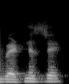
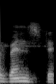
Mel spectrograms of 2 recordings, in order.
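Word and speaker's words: Wednesday: इसको बाद लोग पढ़ते हैं वेडनेसडे, बाद लोग पढ़ते हैं वेनसडे, असल में है वेंसडे। यहाँ से यहाँ तक एक ही साउंड है, वेंस, ठीक है। ये जो एस है ये भी जे की आवाज बन जाती है, वेंस, वेंसडे, ठीक है। इसको अगर लिखा जाए तो ये, ठीक है, वेंसडे यूं पढ़ा जाता है, वेंसडे। वेडनेसडे वेनसडे कुछ भी नहीं है, वेंसडे, ठीक है।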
